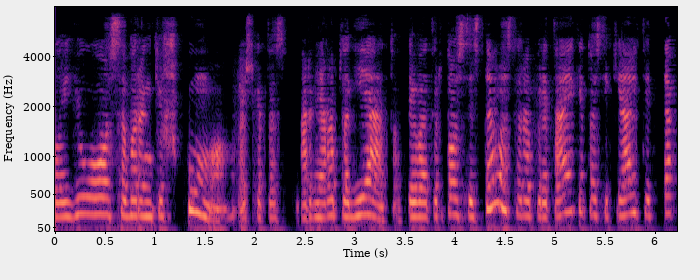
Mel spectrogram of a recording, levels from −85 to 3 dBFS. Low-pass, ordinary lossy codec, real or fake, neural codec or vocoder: 7.2 kHz; AAC, 32 kbps; real; none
